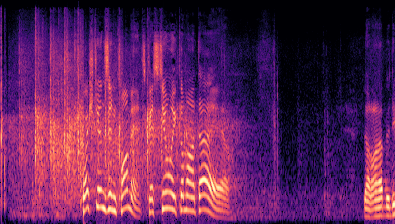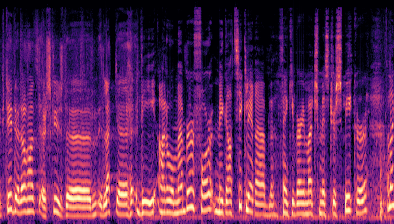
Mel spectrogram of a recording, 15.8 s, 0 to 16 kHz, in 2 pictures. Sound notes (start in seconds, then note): 2.5 some Applause; 7.9 speaking French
